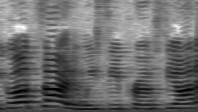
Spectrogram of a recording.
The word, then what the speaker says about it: Procyon: I'm pretty sure it's a soft C. Procyon. Close, I think. Procyon.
